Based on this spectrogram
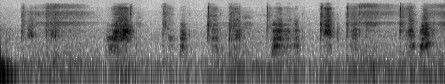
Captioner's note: pen scratching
